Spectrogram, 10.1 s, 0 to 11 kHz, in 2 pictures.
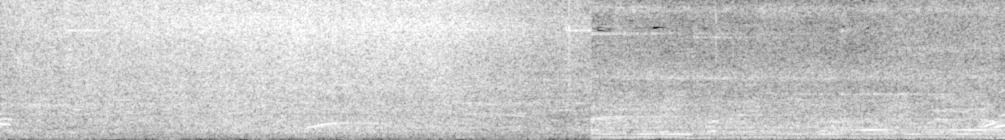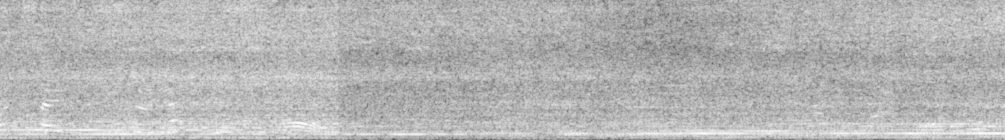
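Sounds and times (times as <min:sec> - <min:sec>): rushing falling water: 0:00.0 - 0:10.0.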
